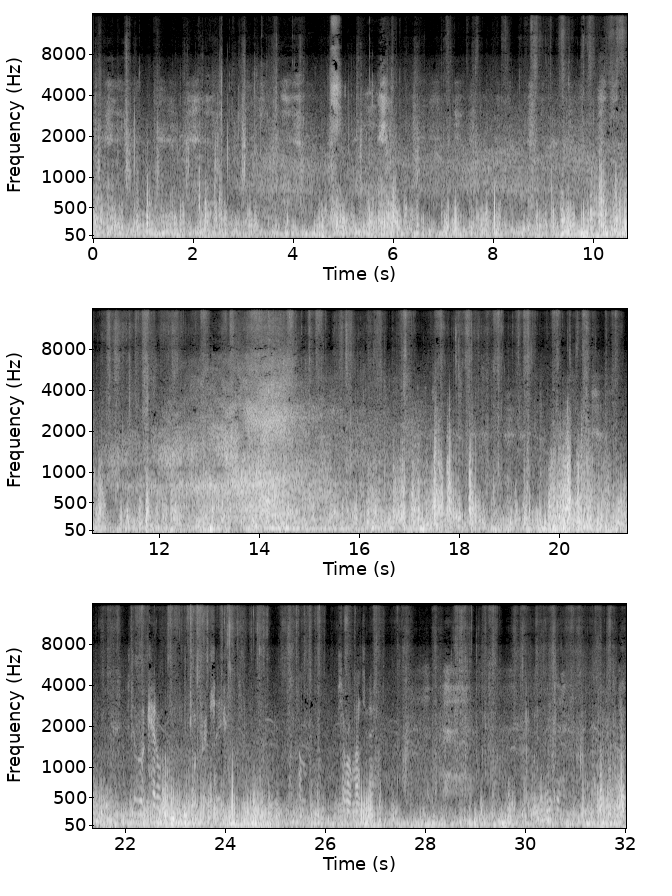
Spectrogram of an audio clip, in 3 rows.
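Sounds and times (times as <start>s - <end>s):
footsteps on dry grass: 0.0s - 32.0s
wind buffeting microphone: 0.0s - 32.0s
car passing: 7.4s - 22.0s.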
